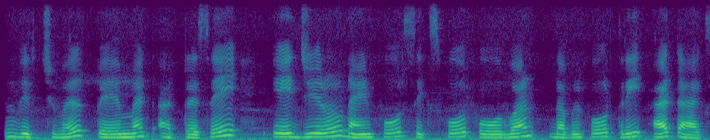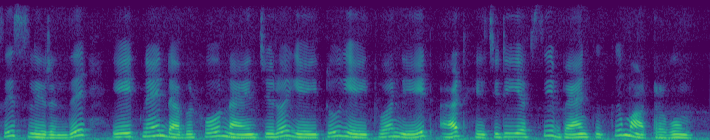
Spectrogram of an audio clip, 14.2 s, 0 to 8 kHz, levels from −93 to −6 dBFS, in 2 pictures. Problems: none marked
